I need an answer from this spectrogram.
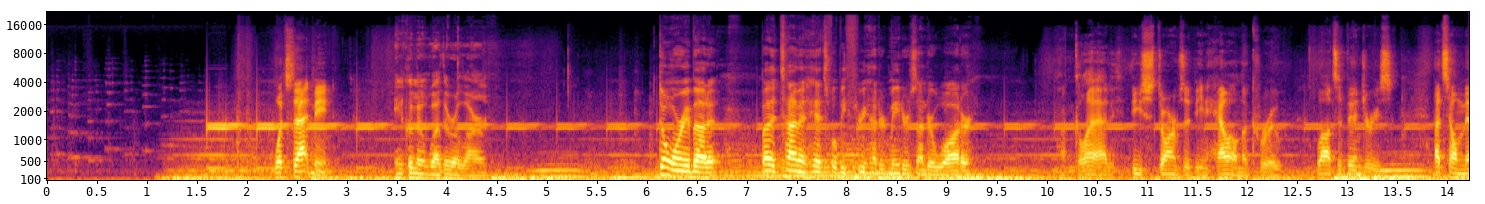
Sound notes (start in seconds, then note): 1.9 alarm beeping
